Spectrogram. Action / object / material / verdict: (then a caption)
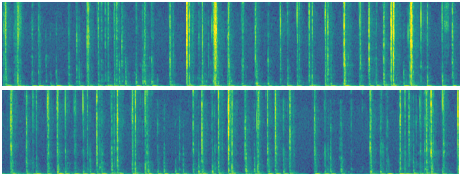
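tap / aluminium laptop keyboard with plastic keys / plastic / none. Fingertips type on the keyboard of a silver MacBook Pro, an aluminium laptop with plastic keys. The result is a fast, steady stream of short, dry clicking taps that end almost instantly. A constant low hum runs underneath, and there is a brief pause near the end.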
